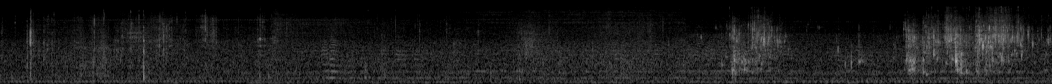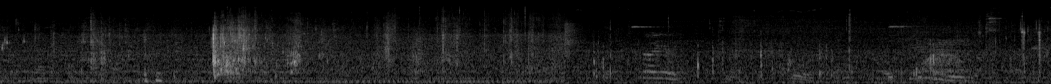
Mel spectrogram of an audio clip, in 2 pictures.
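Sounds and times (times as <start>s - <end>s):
octopus sizzling on grill: 0.0s - 7.2s.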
